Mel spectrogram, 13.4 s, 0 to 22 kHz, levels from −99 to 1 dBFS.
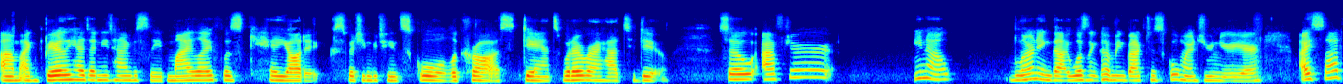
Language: English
